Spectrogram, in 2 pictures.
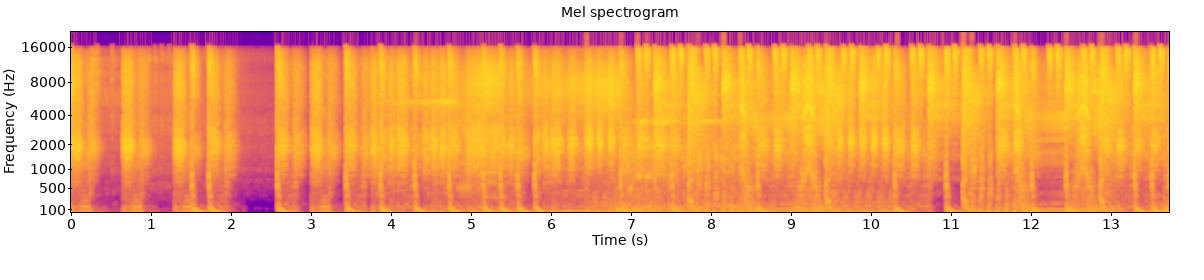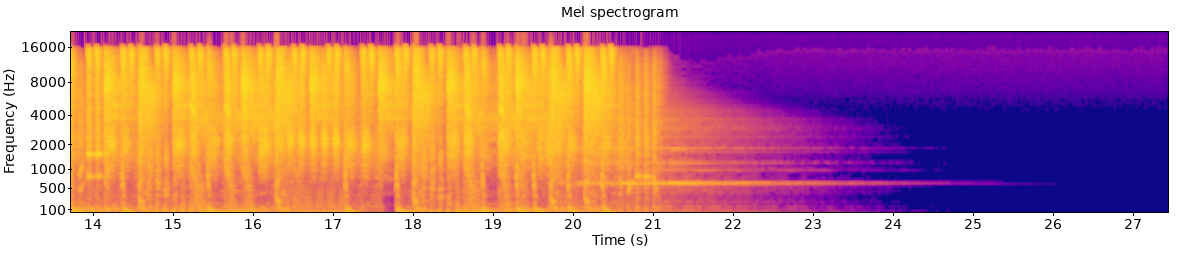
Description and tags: Dubstep Logo 2
A 30 second dubstep/robostep hard hitting ident
Composed in Ableton
-Julo-
intro, outro, heavy, dubstep, music, ident, logo, robostep, short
